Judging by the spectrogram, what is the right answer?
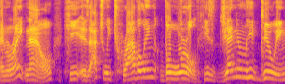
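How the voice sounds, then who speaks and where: The speaker sounds animated, with lively intonation and noticeable background noise. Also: man. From Indian descent. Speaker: webinar host and online marketer. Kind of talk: live webinar interview. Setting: live online webinar.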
